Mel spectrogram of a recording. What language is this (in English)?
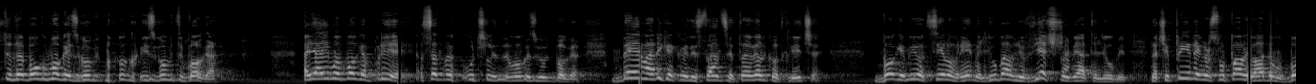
Croatian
